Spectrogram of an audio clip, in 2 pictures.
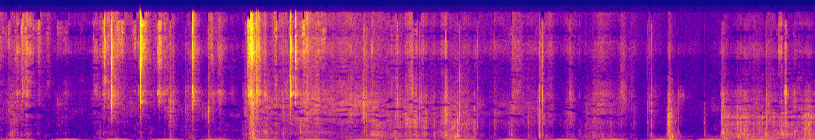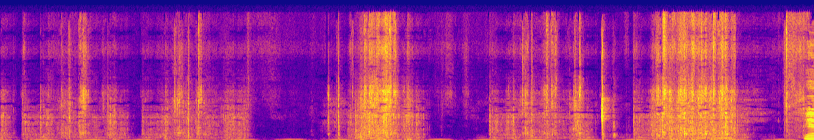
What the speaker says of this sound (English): you're sewing your webbing down and then doing the X across it to hold it in place well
